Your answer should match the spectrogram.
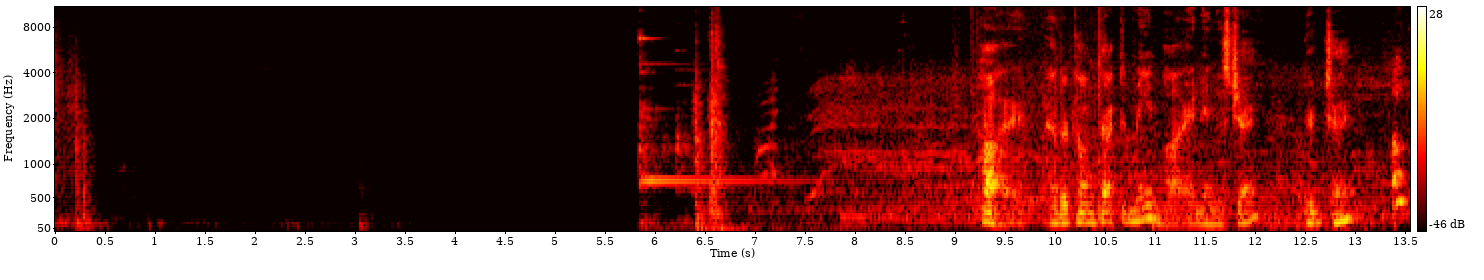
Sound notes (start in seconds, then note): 5.8 doorbell ringing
